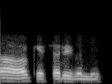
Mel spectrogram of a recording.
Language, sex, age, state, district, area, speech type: Kannada, male, 18-30, Karnataka, Mysore, rural, conversation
